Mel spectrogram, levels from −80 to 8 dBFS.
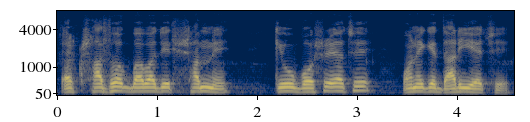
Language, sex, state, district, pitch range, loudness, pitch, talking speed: Bengali, male, West Bengal, Cooch Behar, 125-140 Hz, -14 LUFS, 135 Hz, 130 wpm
